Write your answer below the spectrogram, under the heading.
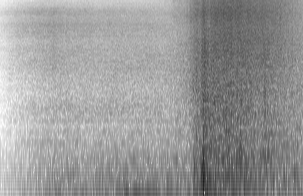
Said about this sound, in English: Oh, gosh, that was a huge wave, but it has not washed any selkies up. It's quite a destructive force, the sea, isn't it?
